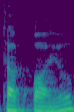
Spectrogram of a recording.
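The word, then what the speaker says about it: Tabio: So it's tab is a tab browser, Okay. and bio is biography. It's Tapio.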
